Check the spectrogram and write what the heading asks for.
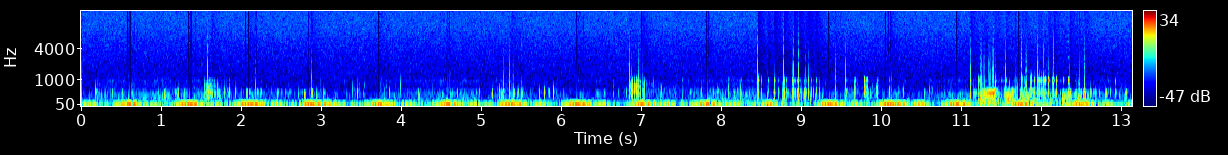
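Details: Adult woman's abdomen through a stethoscope after a Christmas dinner with wine that followed a 22-hour fast, period due that day: near-constant low gurgling and rumbling with frequent bursts, active bowel sounds.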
